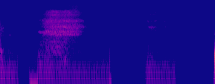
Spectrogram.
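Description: Near silence, with a faint breath about half a second in, lasting about half a second.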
